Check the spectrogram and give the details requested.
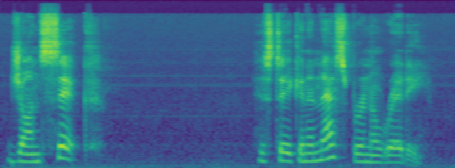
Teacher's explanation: In falling intonation, there is a jump up in pitch on the prominent syllable and then a drop in pitch after the prominent syllable to the end of the thought group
